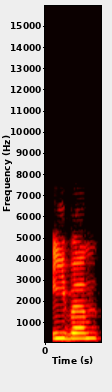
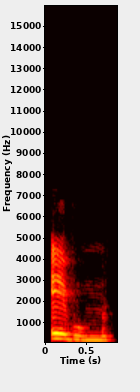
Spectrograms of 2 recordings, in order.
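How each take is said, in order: First: The name is said with English-style pronunciation. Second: The name is said with Italian pronunciation. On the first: "like even or evum is fine" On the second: "in Italian we would say evum"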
